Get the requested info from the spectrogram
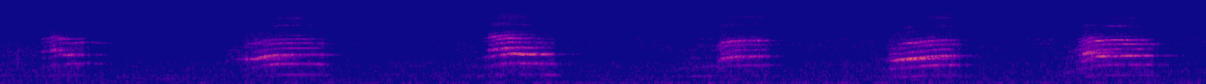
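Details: Domestic cat meowing while carrying her toy mouse upstairs indoors; six clear harmonic meows, each about half a second long, repeated roughly every two seconds in a quiet room.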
